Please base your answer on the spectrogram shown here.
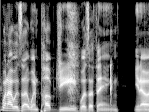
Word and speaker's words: PUBG: Gupdo. No, it's PUBG, not Gupdo.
